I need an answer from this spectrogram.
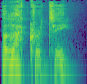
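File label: "alacrity", British English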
